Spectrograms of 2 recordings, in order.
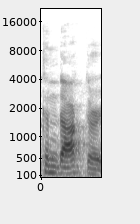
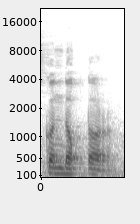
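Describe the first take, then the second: First: The word is said in standard English style. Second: The word is said in local dialect style. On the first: The speaker calls it wrong. "It's not" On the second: The speaker calls it right. "we call it in our local dialect"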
